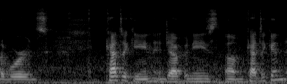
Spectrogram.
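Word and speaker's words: カテキン: Katekin in Japanese, katekin, how do you say it in English? In Japanese it's katekin, so I'm just going to say like the Japanese version, katekin.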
